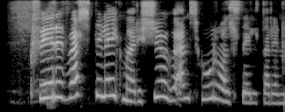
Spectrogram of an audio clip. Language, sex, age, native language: Icelandic, female, 11, Icelandic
